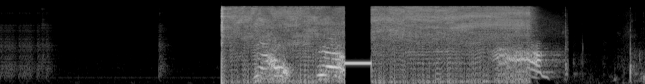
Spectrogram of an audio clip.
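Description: A Tesla coil firing about two seconds in: a loud, hissing arc discharge that lasts about three seconds and then cuts off, with a man yelling over it and a short censor bleep in the middle.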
